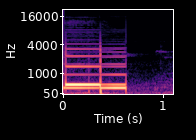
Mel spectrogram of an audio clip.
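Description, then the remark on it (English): A telephone busy signal on a call attempt: a steady dual-tone beep sounds for about half a second with a short click in the middle, then cuts off abruptly, leaving faint line hiss. “Your phone is not working, sir.”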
